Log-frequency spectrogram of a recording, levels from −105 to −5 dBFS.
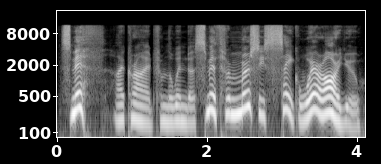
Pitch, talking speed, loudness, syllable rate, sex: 200 Hz, 190 wpm, -17 LUFS, 4.4 syllables/s, female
